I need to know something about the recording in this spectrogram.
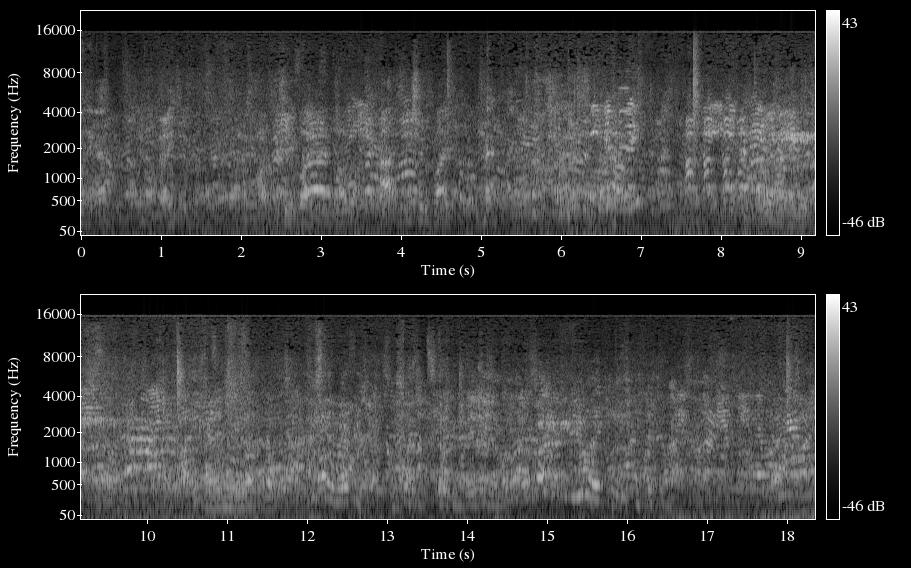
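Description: Men shout and call to one another across an open field outdoors.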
